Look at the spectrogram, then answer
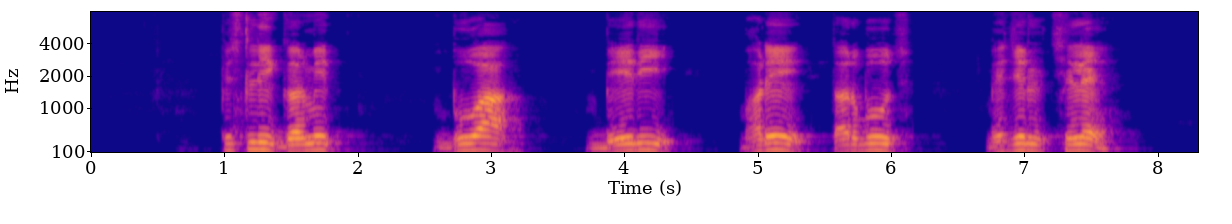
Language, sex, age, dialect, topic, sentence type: Magahi, male, 36-40, Northeastern/Surjapuri, agriculture, statement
